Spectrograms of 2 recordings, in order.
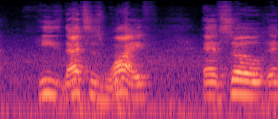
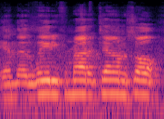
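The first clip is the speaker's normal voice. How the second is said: ordinary talk, nothing marked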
